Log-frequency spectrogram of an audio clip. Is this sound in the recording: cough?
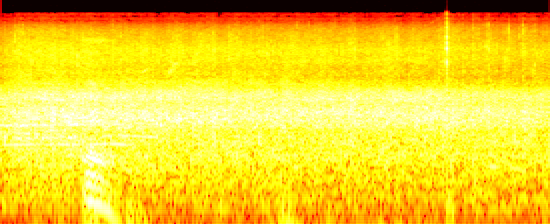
no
